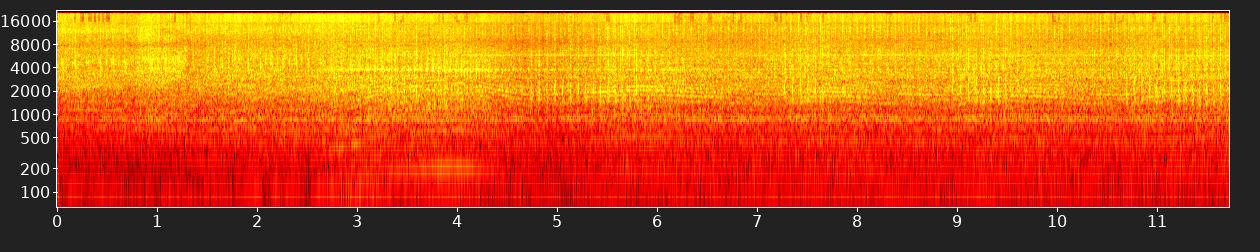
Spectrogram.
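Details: Mercedes 190 W201 M102 2.0 petrol engine idling with a dull, repeating knock under the running note that persisted after a timing chain replacement; teardown found a spun rod bearing on cylinder 3, piston pin apparently fine.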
